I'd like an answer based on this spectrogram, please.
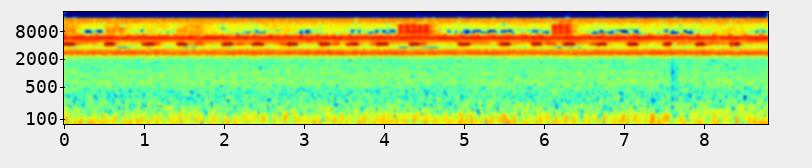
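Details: Night forest crickets keep up a continuous high buzzing hum while one caller repeats clipped bright chirps at about 140 a minute, a few faint higher rasping bursts breaking through now and then.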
